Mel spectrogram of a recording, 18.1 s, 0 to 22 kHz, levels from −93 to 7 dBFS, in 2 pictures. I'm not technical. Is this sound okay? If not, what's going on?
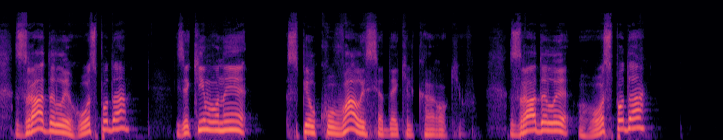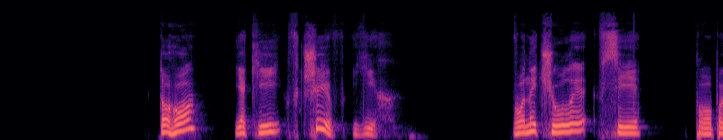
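Yes, the recording is in sound technical shape, with nothing going wrong in it at any point.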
